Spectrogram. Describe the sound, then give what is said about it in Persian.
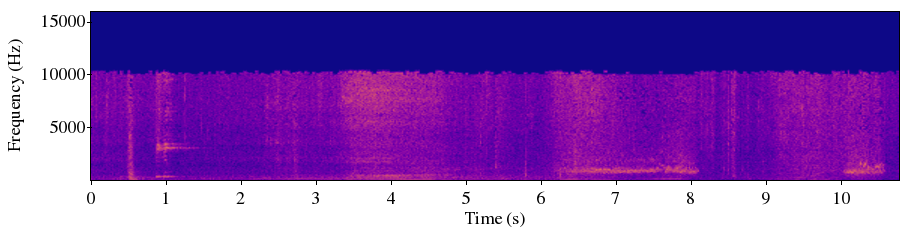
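A car engine revs up in loud bursts, with tires skidding and squealing between the surges, the engine pitch rising and falling repeatedly over several seconds. “ای بابا با ماشین ایراد نداره که”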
